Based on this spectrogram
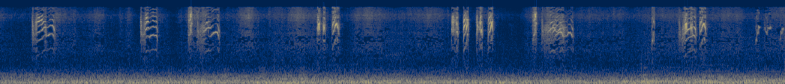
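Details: An adult crimson sunbird calls in short, high, metallic chirp series at irregular intervals. Some bursts are closely doubled, and a low droning rumble runs underneath.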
